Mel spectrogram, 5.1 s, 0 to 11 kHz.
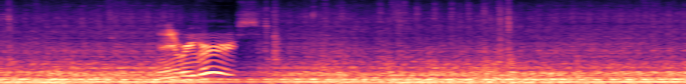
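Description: An abandoned 1955 GMC 350 truck with a Hydra-Matic transmission, revived after 30+ years, idles with a steady low engine rumble while someone talks over it briefly.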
